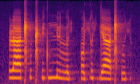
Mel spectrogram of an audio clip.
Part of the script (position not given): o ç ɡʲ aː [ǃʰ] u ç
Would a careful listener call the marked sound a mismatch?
yes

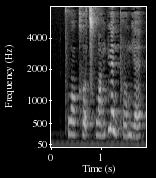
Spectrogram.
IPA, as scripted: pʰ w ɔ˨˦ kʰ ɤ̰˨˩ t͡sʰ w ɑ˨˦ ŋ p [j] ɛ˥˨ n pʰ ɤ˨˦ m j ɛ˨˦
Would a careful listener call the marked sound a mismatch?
yes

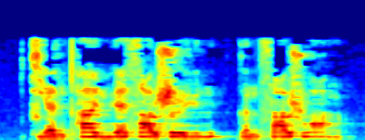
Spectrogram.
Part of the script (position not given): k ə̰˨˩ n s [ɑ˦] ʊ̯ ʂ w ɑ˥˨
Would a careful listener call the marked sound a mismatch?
no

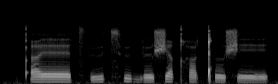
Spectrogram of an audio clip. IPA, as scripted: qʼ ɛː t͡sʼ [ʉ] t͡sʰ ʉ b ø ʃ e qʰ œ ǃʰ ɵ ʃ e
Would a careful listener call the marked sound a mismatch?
no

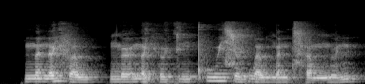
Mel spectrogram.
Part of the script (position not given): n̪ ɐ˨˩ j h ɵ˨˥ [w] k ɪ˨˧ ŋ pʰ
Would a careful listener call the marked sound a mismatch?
yes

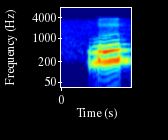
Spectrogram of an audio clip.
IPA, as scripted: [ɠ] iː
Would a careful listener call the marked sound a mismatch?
no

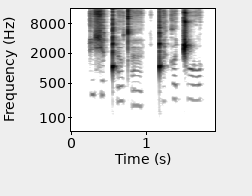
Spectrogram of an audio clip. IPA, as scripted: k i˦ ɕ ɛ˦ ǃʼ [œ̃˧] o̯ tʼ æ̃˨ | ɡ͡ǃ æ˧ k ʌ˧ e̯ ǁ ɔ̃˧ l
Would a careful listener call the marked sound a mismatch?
yes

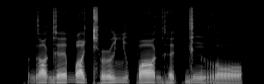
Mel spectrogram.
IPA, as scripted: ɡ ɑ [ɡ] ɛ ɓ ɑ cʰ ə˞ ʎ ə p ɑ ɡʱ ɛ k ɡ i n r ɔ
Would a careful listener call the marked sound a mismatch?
no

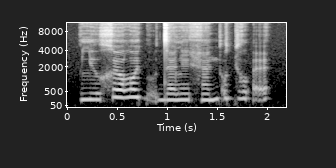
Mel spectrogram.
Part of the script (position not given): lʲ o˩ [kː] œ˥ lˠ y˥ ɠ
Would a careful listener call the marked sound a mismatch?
yes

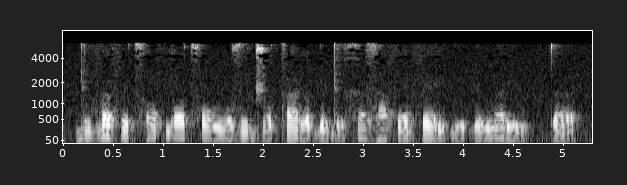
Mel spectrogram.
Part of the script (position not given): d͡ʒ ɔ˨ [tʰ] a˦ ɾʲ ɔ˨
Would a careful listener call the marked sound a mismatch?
no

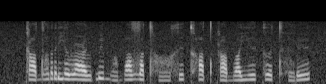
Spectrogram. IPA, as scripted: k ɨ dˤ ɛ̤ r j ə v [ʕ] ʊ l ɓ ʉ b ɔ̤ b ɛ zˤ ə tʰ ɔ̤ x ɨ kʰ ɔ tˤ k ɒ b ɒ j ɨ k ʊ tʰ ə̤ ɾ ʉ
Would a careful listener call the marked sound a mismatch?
no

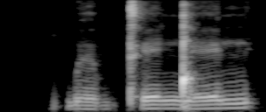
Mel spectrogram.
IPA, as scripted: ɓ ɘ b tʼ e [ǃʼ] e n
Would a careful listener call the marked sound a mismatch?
yes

